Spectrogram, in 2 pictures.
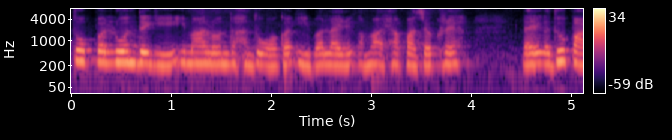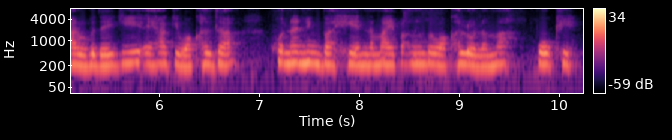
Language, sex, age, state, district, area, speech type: Manipuri, female, 45-60, Manipur, Imphal West, urban, spontaneous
